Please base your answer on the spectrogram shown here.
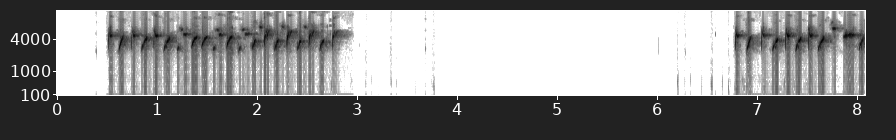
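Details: Goldfinch singing, meant for teaching hybrid chicks to sing: a rapid, jumbled burst of high twittering notes lasting over two seconds, then silence, then another twittering phrase begins near the end. The background is quiet.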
